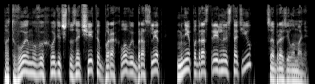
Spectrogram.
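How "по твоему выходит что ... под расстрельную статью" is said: put-on higher, indignant street-girl voice; a sulky young crook, pitched up and wronged; lightly voiced defiant girl, higher than the narrator; Manya, young thief. A narrator's reading.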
